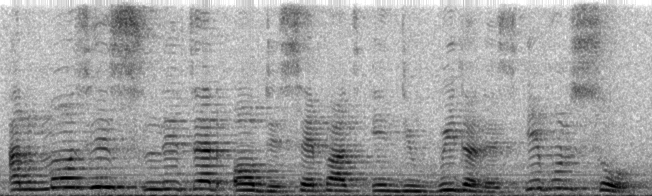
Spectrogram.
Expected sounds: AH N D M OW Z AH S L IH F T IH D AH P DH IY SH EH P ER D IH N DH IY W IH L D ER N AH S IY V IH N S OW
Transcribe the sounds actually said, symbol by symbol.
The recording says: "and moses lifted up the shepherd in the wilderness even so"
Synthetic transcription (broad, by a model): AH N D M OW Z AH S L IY T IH D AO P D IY S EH P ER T IH N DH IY W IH D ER N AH S IY V IH N S OW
